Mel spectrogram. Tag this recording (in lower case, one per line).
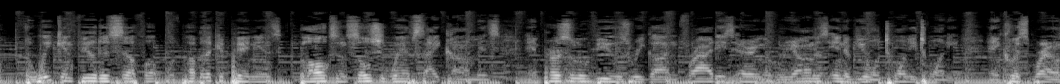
music
speech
